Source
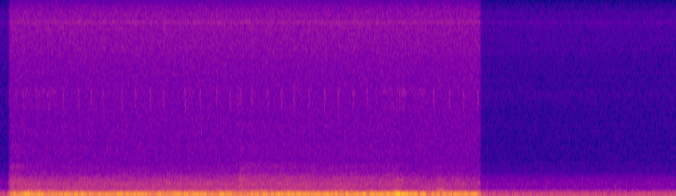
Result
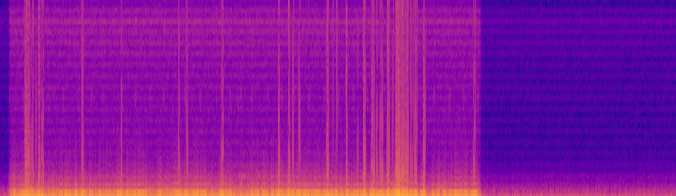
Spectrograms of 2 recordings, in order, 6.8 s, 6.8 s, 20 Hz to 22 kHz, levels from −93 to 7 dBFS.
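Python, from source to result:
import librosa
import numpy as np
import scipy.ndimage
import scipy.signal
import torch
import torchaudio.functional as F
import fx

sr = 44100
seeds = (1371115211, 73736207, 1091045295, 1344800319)

p1 = fx.lower_of_two(x, sr, delay_ms=0.81)
p2 = (np.mod(10.0 ** (16.5 / 20.0) * p1 + 1.0, 2.0) - 1.0) / 10.0 ** (16.5 / 20.0)
y = p1 + (p2 * librosa.db_to_amplitude(-5.0))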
